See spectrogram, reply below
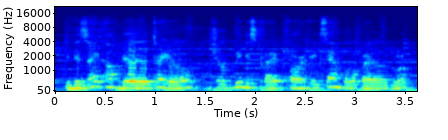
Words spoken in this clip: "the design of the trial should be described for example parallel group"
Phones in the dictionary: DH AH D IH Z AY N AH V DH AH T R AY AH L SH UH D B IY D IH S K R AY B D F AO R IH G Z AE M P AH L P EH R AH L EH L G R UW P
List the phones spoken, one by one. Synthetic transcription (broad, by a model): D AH D IH Z AY N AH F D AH T R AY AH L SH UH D B IY D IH S K R AY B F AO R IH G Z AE M P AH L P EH AH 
